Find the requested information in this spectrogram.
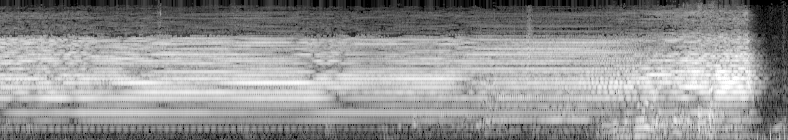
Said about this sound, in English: False alarm? Yeah. It happens all the time in the school.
